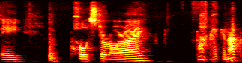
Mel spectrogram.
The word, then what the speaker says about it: a posteriori: I always say a post priori, but that's not true. It's a posteriori.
